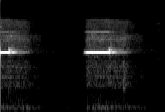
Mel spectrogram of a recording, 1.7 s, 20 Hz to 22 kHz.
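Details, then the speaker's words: ZP2 fire alarm panel linked to ATS8600 via Modbus PAK: after a reset from the ATS side, high-pitched beeps about a third of a second long repeat roughly once a second until the buzzer is muted. "you should be able to hear the beeping as well so we mute the buzzer"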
